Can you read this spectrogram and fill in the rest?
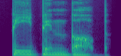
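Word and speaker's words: bibimbap: I looked up how to pronounce it. Bimbop.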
